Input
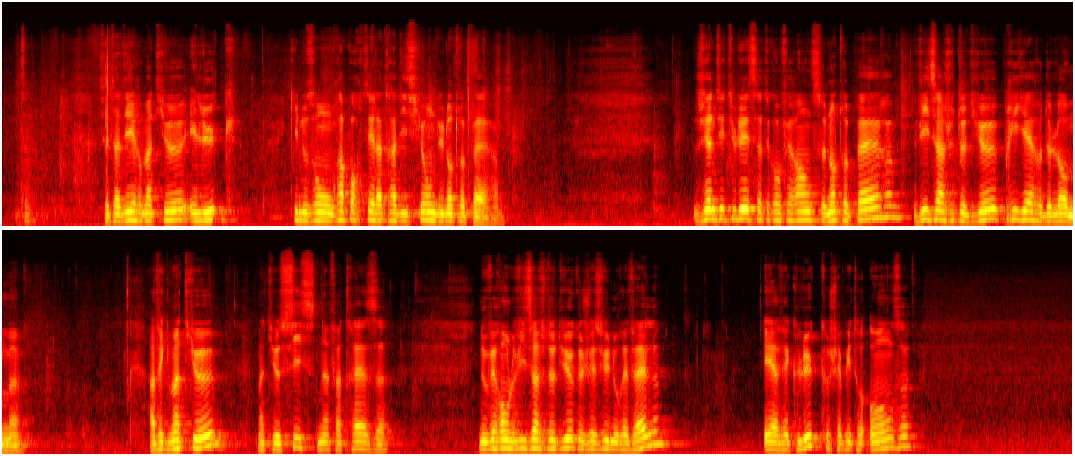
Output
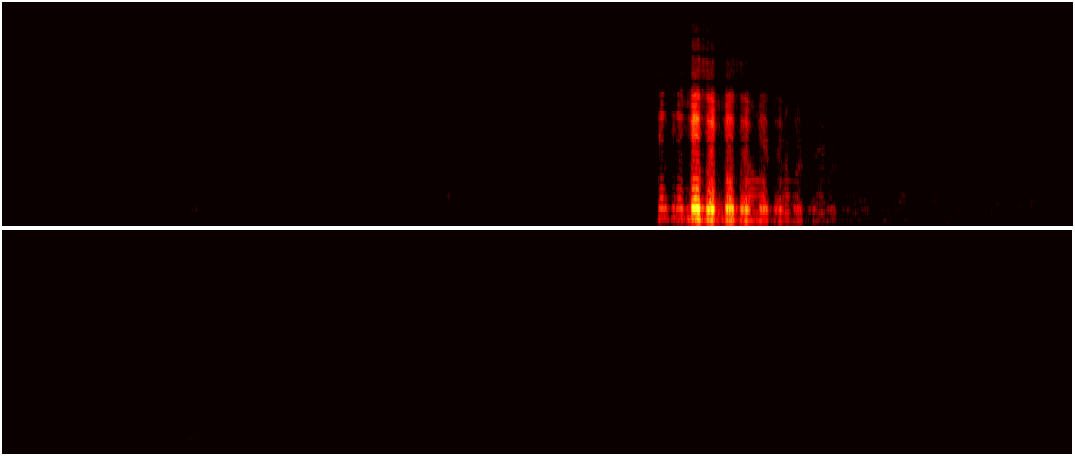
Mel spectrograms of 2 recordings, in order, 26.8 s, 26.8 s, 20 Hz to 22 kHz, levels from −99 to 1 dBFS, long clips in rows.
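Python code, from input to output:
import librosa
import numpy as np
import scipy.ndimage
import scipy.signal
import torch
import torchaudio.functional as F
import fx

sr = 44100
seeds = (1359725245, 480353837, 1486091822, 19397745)

p1 = fx.reverse_delay_fb(x, sr, ms=213, feedback_pct=72, wet_db=-5.0)
p2 = fx.doppler_pass(p1, sr, speed_mps=23, closest_m=4.4, pass_at_s=8.76)
p3 = fx.peak_eq(p2, sr, hz=9900.0, db=-12.5, octaves=0.56)
p4 = fx.hum_notches(p3, sr, base_hz=60, count=8)
p5 = fx.backlash(p4, sr, play_db=-36.0)
p6 = p4 + (p5 * 10.0 ** (-10.0 / 20.0))
p7 = fx.env_flanger(p6, sr, rest_ms=3.0, full_db=-30.0)
p8 = p7 + fx.echo_feedback(p7, sr, ms=422, feedback_pct=42, wet_db=-6.5, dry=0)
y = fx.upward_expand(p8, sr, threshold_db=-46.0, expansion=2.5)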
